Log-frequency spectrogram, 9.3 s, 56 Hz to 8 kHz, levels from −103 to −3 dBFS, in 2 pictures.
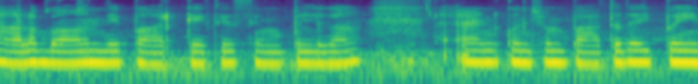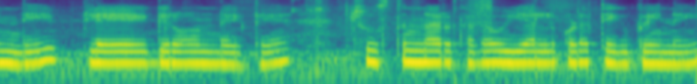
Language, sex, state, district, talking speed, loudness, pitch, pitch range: Telugu, female, Andhra Pradesh, Krishna, 115 wpm, -15 LUFS, 200 Hz, 195-205 Hz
